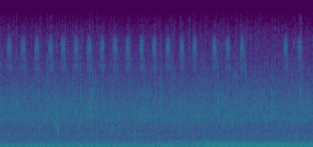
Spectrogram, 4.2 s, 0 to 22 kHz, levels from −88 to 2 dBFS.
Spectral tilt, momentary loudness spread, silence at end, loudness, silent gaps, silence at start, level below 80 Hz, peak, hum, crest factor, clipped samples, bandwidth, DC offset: -2 dB/octave; 1 LU; 0 s; -42 LUFS; none; 0 s; -56 dBFS; -28 dBFS; none; 16 dB; under 0.1%; over 20 kHz; under 0.1%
